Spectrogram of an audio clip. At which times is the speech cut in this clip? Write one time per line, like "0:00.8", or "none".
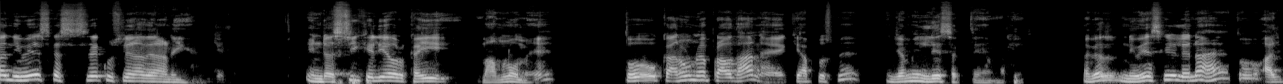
none

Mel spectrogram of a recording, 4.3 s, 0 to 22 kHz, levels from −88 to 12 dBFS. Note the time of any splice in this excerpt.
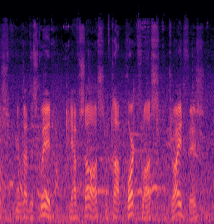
0:01.1
0:02.1
0:03.3

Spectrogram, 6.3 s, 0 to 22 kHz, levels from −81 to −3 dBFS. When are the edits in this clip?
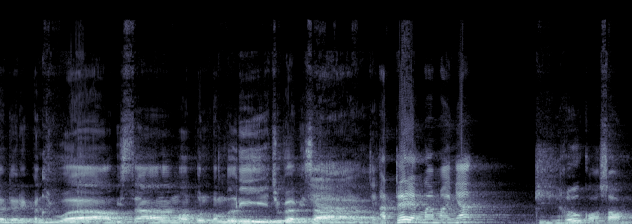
0:03.7

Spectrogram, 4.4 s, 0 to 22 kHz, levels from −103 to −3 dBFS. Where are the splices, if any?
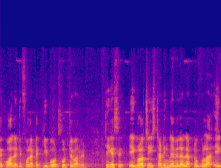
0:01.2

